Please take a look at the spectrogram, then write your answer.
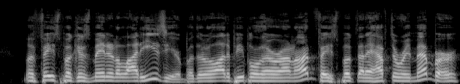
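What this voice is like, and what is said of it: Usual voice. Nothing is said of it.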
